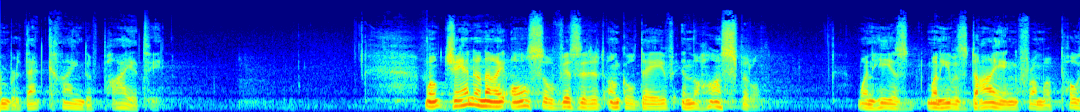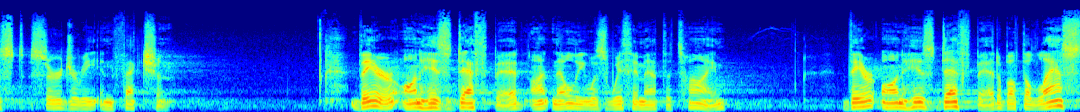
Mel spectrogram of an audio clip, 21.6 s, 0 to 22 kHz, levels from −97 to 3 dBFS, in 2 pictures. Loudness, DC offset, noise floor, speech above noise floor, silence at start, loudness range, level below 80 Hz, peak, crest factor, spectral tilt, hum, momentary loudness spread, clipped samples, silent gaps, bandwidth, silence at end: -27 LUFS; under 0.1%; -65 dBFS; 38 dB; 0 s; 10 LU; -66 dBFS; -4 dBFS; 24 dB; -5 dB/octave; none; 15 LU; under 0.1%; none; 14.5 kHz; 0 s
